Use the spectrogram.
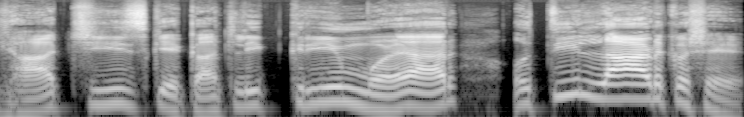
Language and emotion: Goan Konkani, happy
